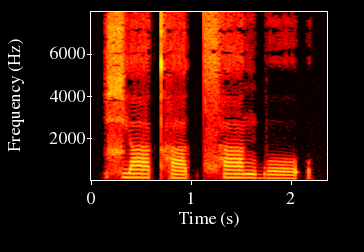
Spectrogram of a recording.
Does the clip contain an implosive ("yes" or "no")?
no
